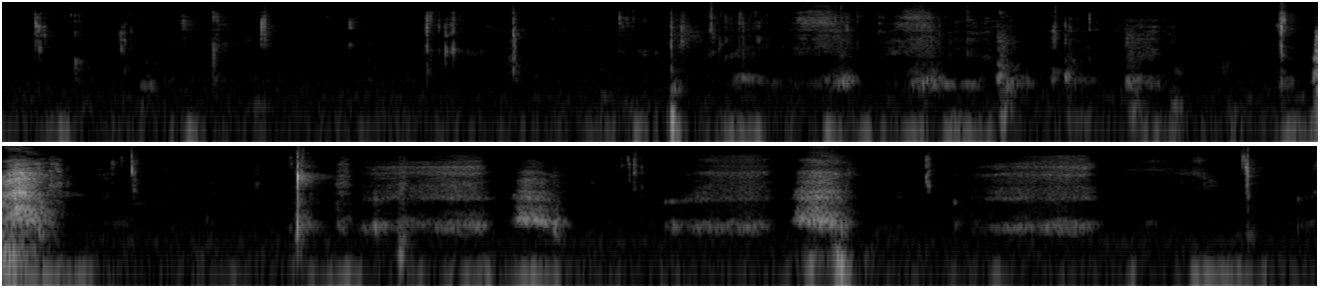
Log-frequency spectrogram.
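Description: Close-miked chewing and wet mouth sounds of a person eating sticky rice and chicken curry by hand, with many small clicks and a few louder smacks, the loudest about six and a half seconds in.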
